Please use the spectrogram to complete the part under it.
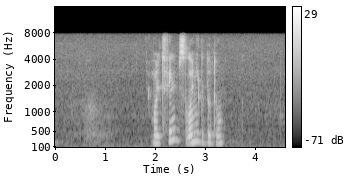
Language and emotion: Russian, neutral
